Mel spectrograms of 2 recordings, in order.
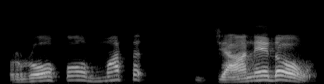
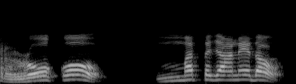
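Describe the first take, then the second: First: "रोको मत", drawn out, a pause, then "जाने दो"; group "रोको मत" together, break, then slowly "जाने दो"; pause after मत. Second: "रोको" long and falling, a pause, then "मत जाने दो"; pause after रोको. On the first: Teacher shows how a pause changes meaning, pause after मत. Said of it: "कहाँ रुकना है, कहाँ नहीं रुकना है". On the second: Teacher shows the opposite meaning, pause after रोको. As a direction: stop on "रोको", then run "मत जाने दो" together slowly. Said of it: "कहाँ रुकने से बिल्कुल उल्टा". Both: Shown as a demonstration.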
